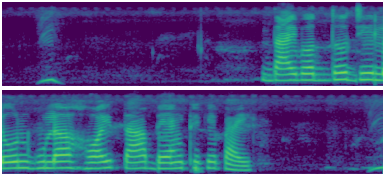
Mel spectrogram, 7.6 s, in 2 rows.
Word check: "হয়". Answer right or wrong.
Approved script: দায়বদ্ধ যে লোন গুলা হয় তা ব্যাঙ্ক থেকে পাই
right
